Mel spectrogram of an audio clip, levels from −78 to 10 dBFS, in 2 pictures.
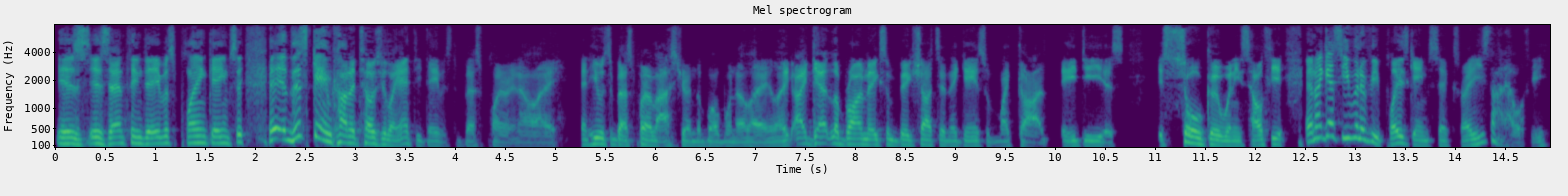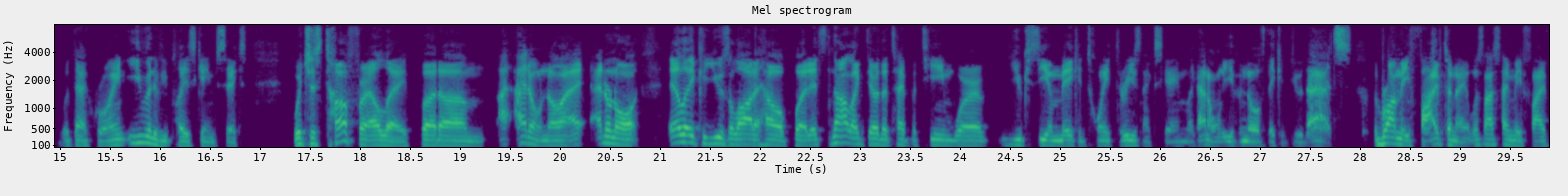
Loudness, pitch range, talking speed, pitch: -21 LUFS, 105-145 Hz, 285 wpm, 120 Hz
